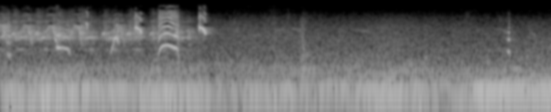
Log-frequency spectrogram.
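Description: Asian glossy starling giving a quick two-second burst of squeaky whistles and arched, ringing chirps, then a single faint note, over a low steady rumble.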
